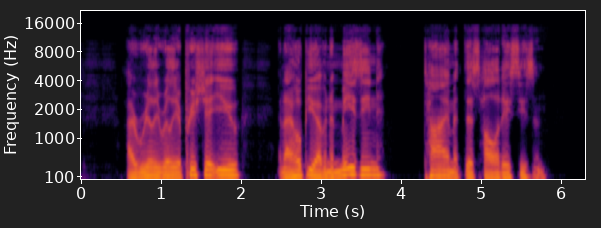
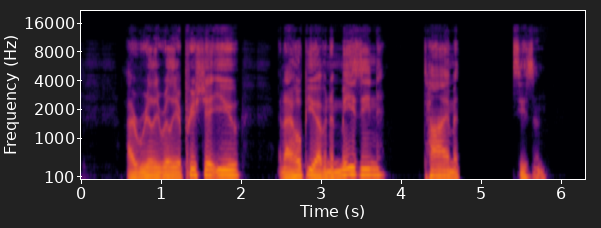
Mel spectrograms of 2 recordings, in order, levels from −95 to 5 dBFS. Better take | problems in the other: first | audio cutting out; at 4.5 s for 0.5 s

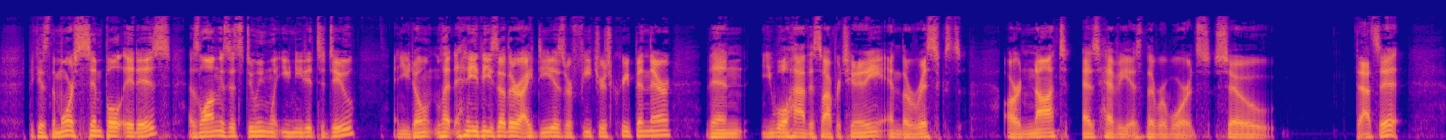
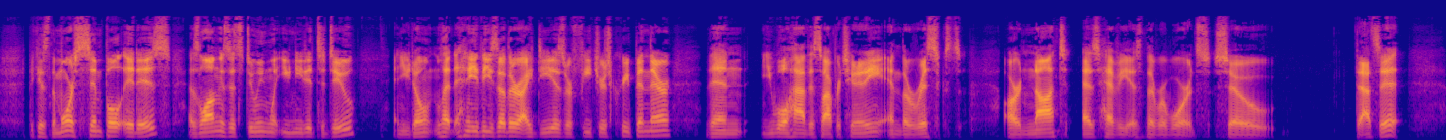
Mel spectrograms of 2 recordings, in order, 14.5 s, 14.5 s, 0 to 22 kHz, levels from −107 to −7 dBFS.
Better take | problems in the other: first | thin; very; fading below 800 Hz

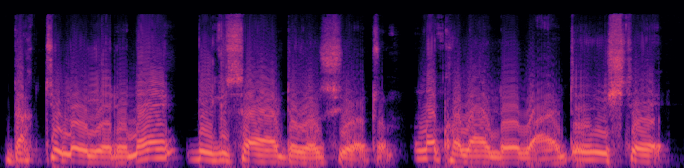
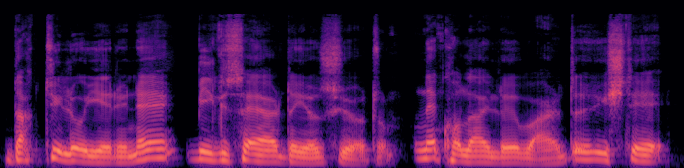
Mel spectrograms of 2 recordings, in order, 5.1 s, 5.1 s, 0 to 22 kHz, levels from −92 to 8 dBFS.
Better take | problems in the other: second | distortion; heavy; 37% of the sound clipped

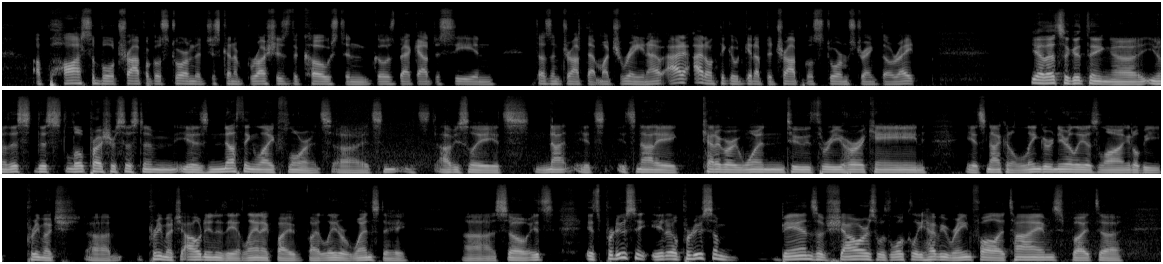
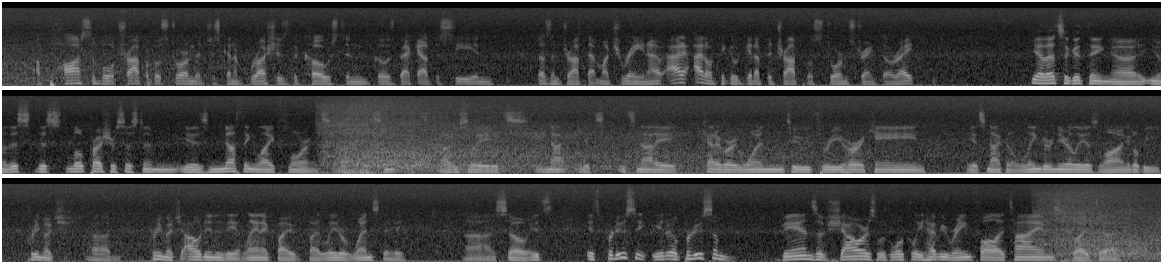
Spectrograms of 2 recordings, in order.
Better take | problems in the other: first | hiss; loud; throughout; 4 dB below the speech; faint in the first

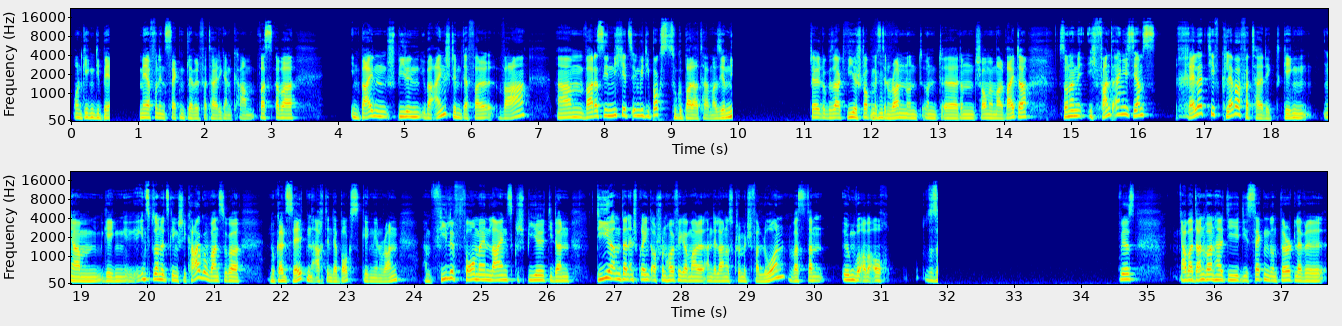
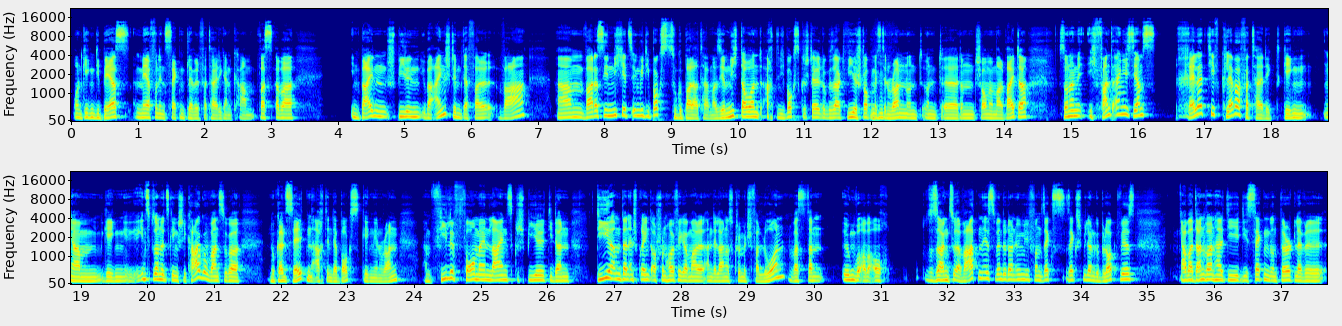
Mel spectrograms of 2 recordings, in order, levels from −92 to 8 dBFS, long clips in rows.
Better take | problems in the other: second | audio cutting out; at 0.5 s, at 10 s for 1 s and at 32 s for 2.5 s

